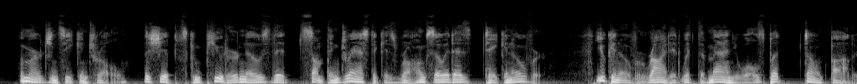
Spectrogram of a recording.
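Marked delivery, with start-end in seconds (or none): none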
